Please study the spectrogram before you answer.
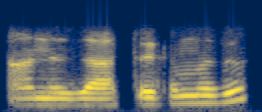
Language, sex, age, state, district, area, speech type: Kashmiri, male, 30-45, Jammu and Kashmir, Bandipora, rural, conversation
